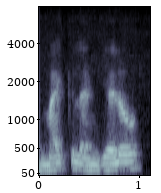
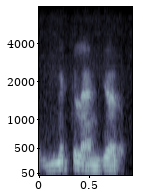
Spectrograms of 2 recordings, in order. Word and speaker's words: Michelangelo: You might have heard of him pronounced as Michelangelo, but in Italy they pronounce his name as Michelangelo.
